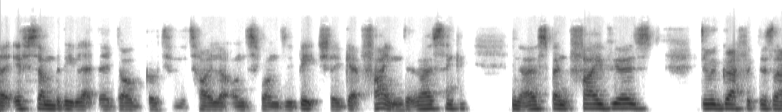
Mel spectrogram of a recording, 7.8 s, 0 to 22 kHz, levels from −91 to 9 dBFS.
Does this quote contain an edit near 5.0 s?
yes; 1 cut; at 5.0 s

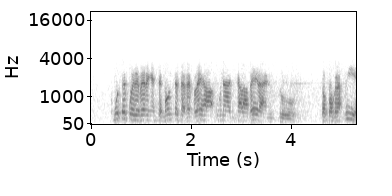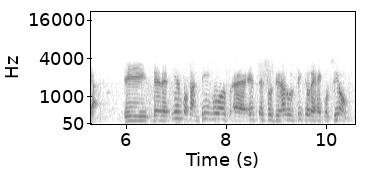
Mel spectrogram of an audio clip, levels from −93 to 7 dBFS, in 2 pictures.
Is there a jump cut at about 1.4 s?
yes; 1 cut; at 1.4 s

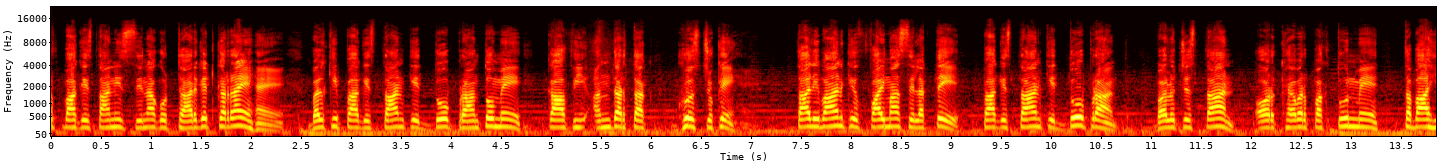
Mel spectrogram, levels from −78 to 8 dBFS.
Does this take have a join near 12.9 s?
no; 1 cut; at 8.3 s

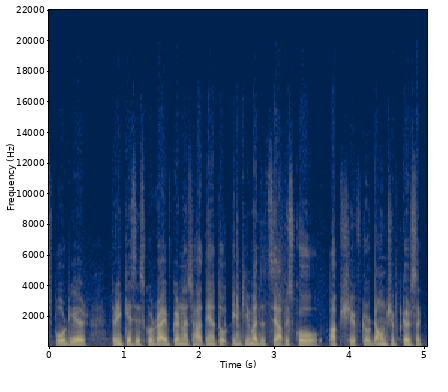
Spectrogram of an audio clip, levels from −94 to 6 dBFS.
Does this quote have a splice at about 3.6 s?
yes; 1 cut; at 3.6 s

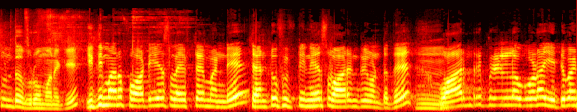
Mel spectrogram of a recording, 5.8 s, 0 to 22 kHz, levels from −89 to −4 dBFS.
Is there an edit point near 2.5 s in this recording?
yes; 1 cut; at 2.5 s

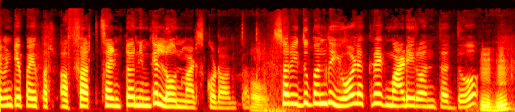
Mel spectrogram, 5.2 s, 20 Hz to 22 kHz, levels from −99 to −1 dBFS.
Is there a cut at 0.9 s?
no; 1 cut; at 2.6 s

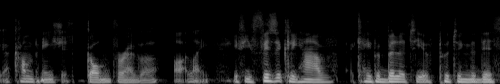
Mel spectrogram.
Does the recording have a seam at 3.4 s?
yes; 1 cut; at 3.4 s

